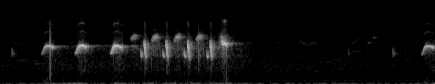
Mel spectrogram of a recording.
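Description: A songbird singing a clear phrase: three even whistled notes followed by a quicker run of about half a dozen rising notes. The phrase starts again near the end.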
